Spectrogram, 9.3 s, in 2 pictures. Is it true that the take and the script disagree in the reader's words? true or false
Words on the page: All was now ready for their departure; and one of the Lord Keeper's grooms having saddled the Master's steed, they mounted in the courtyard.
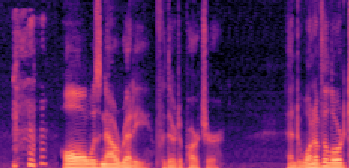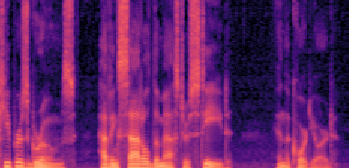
true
